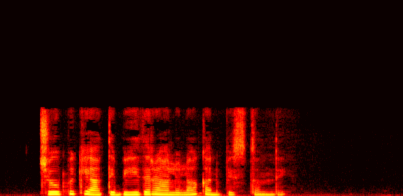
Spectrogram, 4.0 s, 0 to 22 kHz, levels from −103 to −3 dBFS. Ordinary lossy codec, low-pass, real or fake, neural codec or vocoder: MP3, 64 kbps; 9.9 kHz; real; none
